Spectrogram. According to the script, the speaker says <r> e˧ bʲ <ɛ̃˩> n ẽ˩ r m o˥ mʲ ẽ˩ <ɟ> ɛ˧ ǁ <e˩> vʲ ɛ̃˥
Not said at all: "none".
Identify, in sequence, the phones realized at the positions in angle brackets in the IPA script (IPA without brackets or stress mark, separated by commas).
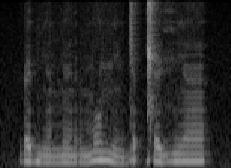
ɽ, ɛ̃˩, ɟ, e˧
